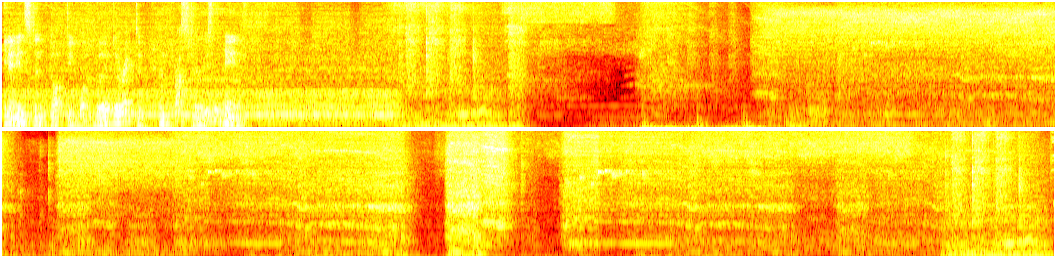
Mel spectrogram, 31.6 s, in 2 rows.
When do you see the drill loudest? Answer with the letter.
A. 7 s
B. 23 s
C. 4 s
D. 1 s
B.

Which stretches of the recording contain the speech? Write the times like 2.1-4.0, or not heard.
0.0-3.7.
